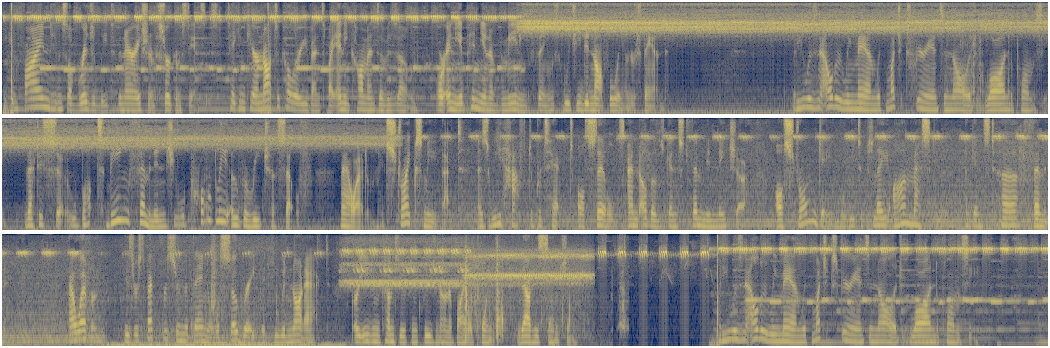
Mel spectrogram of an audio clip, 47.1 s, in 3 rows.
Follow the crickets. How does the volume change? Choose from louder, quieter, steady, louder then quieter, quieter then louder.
quieter then louder.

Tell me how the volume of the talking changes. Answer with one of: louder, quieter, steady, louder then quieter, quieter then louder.
steady.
